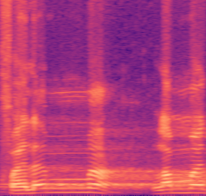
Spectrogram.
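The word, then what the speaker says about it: لما: Kemudian lagi lamma itu dibaca apa? Lamma. Dibaca dengung apa enggak? Kenapa dia dengung? Nah, karena mim bertasdid.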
